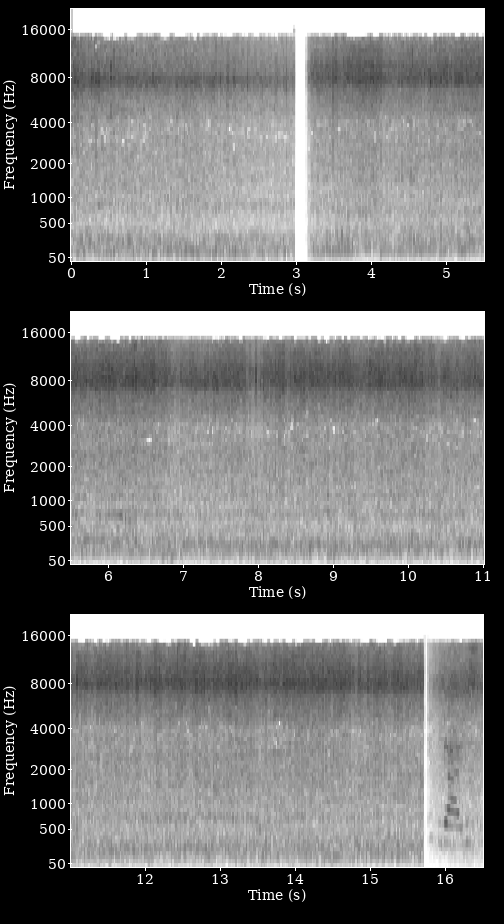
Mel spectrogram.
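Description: Motorcycle engine of a tricycle (motorcycle with sidecar) running steadily under way, with road and wind noise on the microphone. The sound cuts out for a moment about three seconds in.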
